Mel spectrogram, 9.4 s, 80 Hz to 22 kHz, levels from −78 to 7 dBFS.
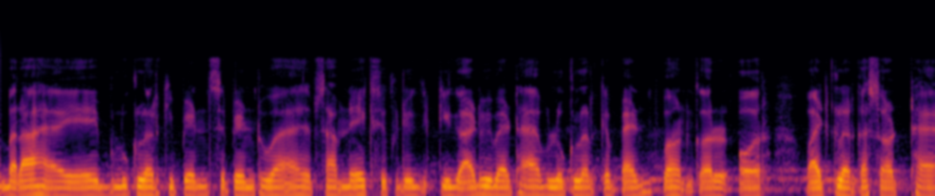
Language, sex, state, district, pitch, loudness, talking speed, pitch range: Hindi, male, Chandigarh, Chandigarh, 110 Hz, -18 LUFS, 165 wpm, 105-110 Hz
